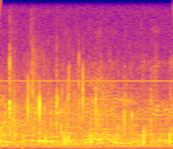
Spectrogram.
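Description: Several voices of players and onlookers shouting and calling out at once on a football pitch, with a steady low hum underneath.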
